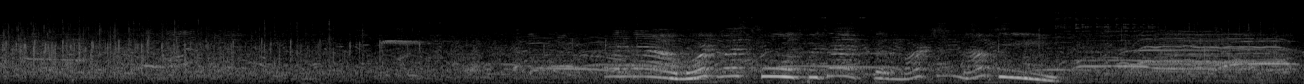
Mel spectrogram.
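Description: A crowd cheers and claps in the open air.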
